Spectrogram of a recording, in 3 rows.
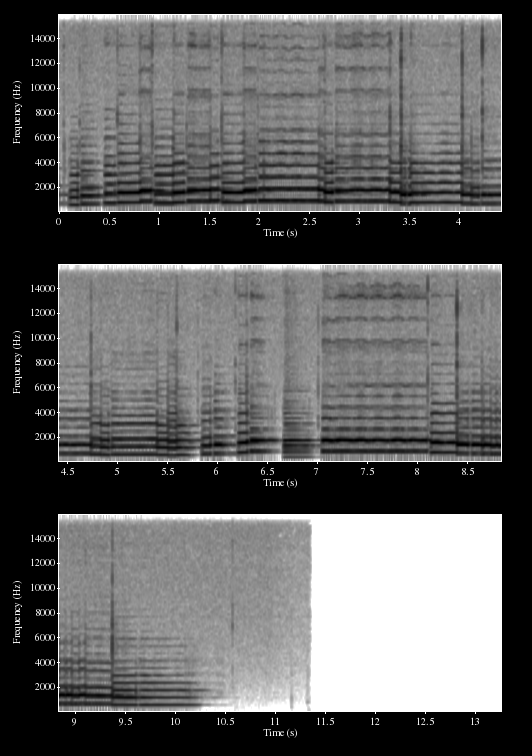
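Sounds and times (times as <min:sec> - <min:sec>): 
oboe: 0:00.0 - 0:10.5.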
